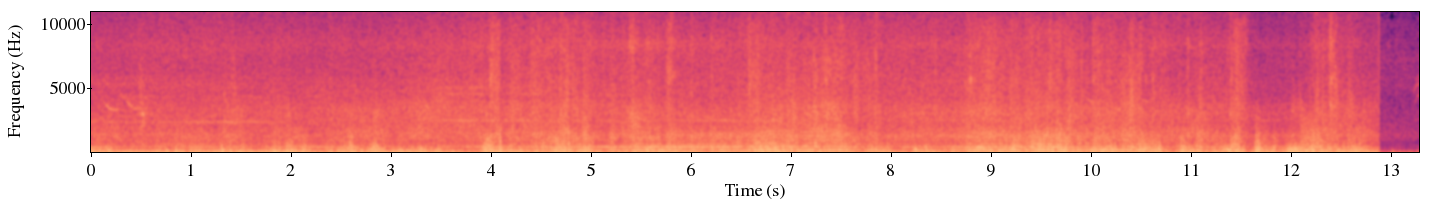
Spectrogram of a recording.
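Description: Honey bees buzz steadily around hives set out for cherry and apple pollination on a farm, a dense continuous drone with occasional close passes and light wind on the microphone, no voices.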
